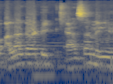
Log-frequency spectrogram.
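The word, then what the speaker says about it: à la carte: अ ला कार्ट ये एक French term है, तो इसलिए इसका जो प्रोनाउंसिएशन है वो अ ला कार्ट करते हैं।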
